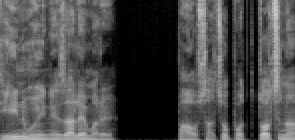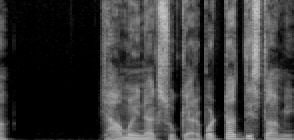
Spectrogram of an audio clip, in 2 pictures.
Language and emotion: Goan Konkani, sad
